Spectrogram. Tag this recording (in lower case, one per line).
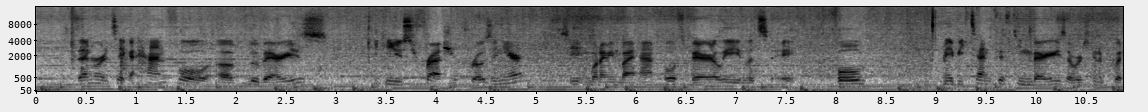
speech
music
